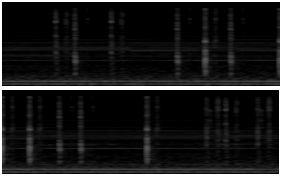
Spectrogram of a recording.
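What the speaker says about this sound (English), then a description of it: "Or is my character just like carrying around a fucking keyboard? Everything I try to interact with." Keyboard clicks in The Stanley Parable as the player interacts with objects: scattered, irregular key taps, sometimes in quick pairs, quiet and close, over a steady low electrical hum with no talk.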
